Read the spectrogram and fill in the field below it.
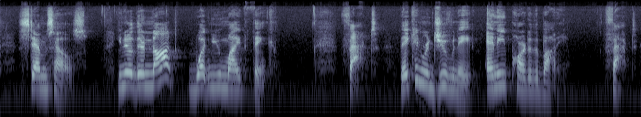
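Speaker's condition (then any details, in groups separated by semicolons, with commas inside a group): No condition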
